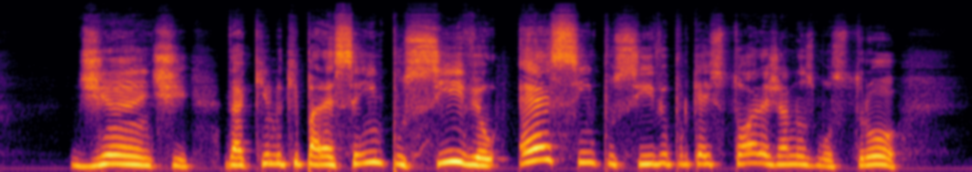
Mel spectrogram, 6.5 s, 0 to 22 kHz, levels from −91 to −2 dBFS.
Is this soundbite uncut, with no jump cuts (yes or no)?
yes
